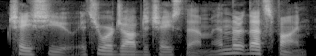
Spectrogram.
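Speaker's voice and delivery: ordinary talk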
